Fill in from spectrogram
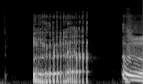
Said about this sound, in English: We should go back to burping and farting a lot, which we stopped because listeners complained, but it would help this guy's situation.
